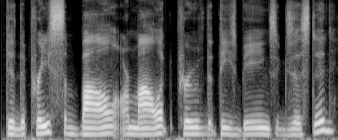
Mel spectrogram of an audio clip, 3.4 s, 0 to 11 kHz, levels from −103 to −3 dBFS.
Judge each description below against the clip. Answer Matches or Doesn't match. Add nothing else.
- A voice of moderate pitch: Matches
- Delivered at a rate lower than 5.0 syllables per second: Doesn't match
